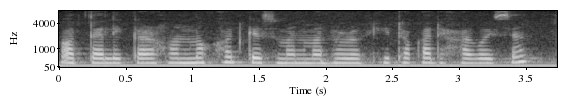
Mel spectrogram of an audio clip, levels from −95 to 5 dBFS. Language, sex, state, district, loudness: Assamese, female, Assam, Kamrup Metropolitan, -17 LUFS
